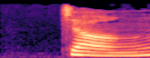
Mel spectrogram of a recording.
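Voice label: "zheng" Mandarin, third tone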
